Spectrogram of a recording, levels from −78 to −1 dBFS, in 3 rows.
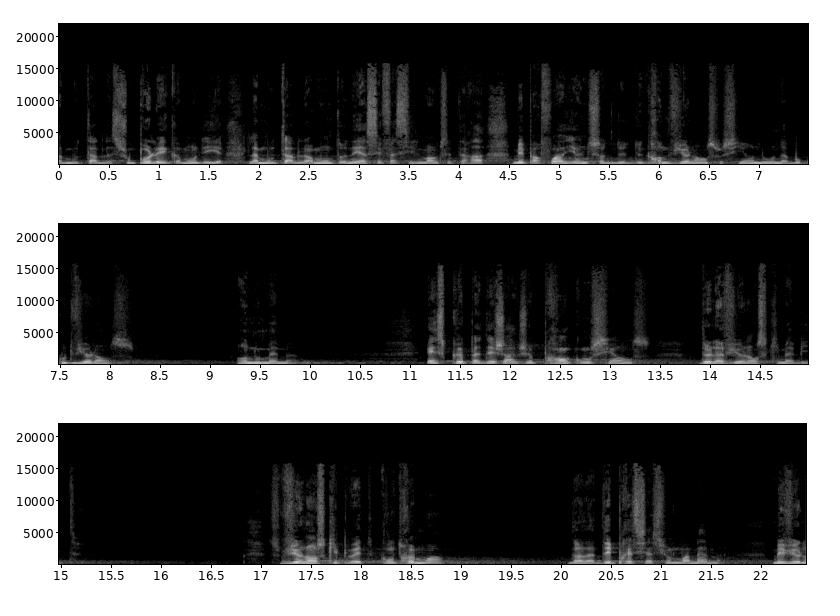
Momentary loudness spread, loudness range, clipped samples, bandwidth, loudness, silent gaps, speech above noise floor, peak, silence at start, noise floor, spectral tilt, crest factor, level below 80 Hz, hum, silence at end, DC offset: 11 LU; 4 LU; under 0.1%; 16 kHz; -33 LUFS; none; 38 dB; -12 dBFS; 0 s; -70 dBFS; -5 dB/octave; 22 dB; -70 dBFS; none; 0 s; under 0.1%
